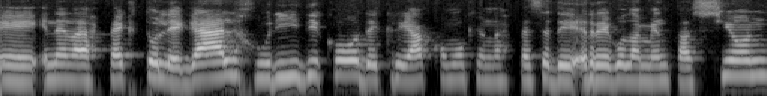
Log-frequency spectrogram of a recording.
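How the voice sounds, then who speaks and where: A woman speaks with a Portuguese accent at a fairly high pitch, her intonation fairly even. The sound is dry and close, with no echo. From Brazil. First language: Portuguese (speaking Spanish). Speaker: disinformation researcher. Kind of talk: panel discussion.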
